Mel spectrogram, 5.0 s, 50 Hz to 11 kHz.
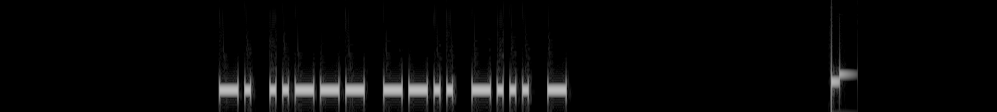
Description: Morse code, heard as a keyed tone, about 38 wpm, 700 Hz. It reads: N2ZBT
